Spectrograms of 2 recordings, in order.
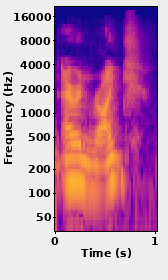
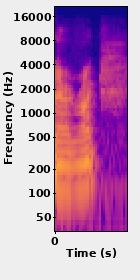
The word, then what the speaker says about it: Ehrenreich: Erin Reich. I believe that's how it's pronounced. Alden Ehrenreich his performance was not shit.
